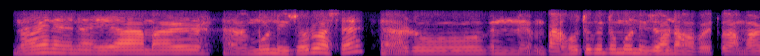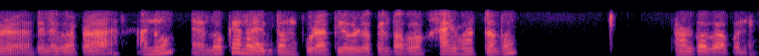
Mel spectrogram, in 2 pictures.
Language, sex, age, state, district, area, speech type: Assamese, male, 18-30, Assam, Sonitpur, rural, conversation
